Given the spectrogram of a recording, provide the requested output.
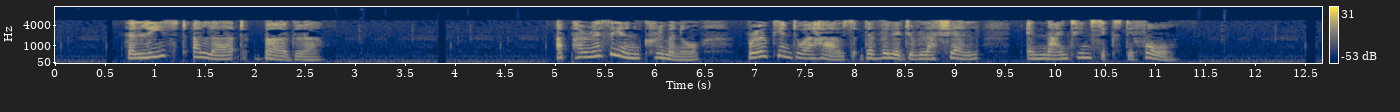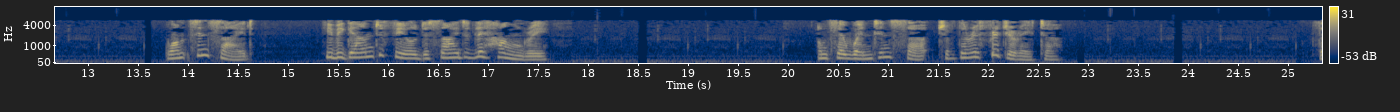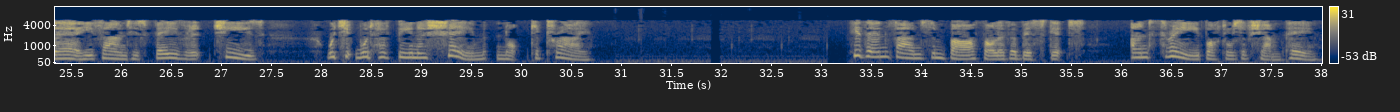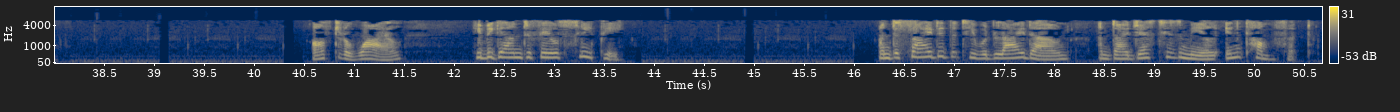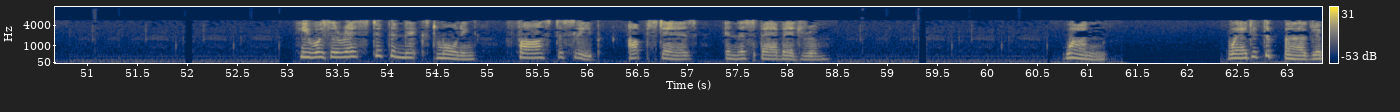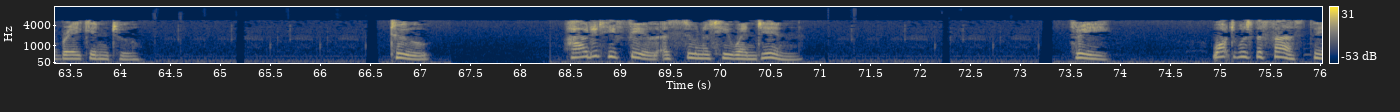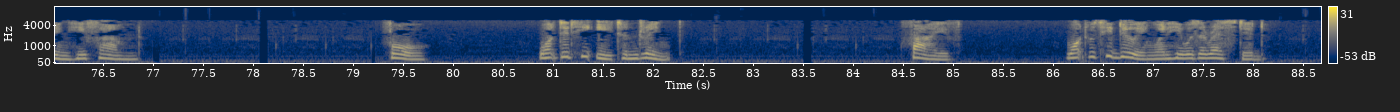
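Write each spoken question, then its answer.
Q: Where did the burglar break into?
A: A house in the village of Lachelle

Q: How did he feel as soon as he went in?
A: Decidedly hungry

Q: What was the first thing he found?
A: His favourite cheese

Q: What did he eat and drink?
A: Cheese, Bath Oliver biscuits and 3 bottles of champagne

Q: What was he doing when he was arrested?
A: Sleeping in the spare bedroom upstairs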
